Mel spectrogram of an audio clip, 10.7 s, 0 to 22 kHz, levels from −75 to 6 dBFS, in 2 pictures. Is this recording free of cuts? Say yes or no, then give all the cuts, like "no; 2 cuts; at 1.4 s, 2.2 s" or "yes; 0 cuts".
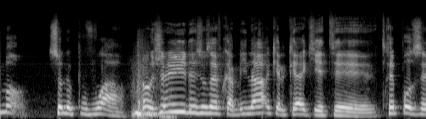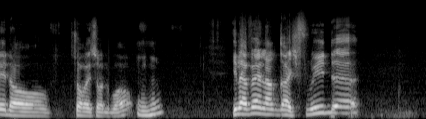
no; 1 cut; at 1.6 s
